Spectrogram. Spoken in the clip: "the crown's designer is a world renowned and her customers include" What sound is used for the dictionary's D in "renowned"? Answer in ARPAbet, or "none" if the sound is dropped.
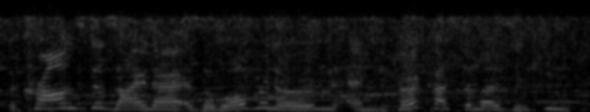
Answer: none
